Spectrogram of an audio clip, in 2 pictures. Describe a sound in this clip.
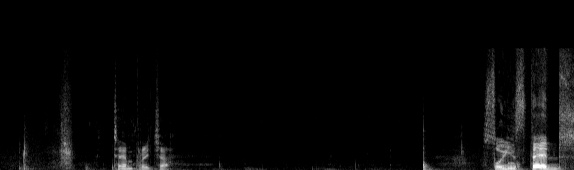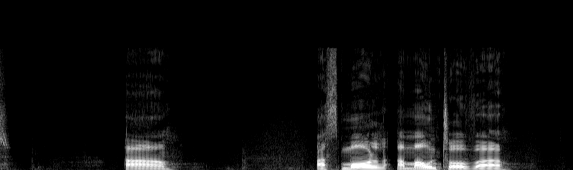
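A man speaks slowly and clearly, with long pauses, close by.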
